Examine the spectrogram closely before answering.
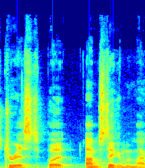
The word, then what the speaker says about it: Drizzt: Alan Mandragoran versus Drizzt Du'Urden, or as it's apparently pronounced Drizzt, which I hate that. My whole childhood I called him Drizzt, and now apparently it's Drizzt, but I'm sticking with my pronunciation.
